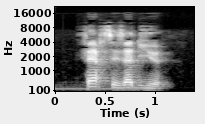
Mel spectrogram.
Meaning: to bid farewell, to bid adieu, to say goodbye
- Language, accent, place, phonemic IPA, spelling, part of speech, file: French, France, Lyon, /fɛʁ se.z‿a.djø/, faire ses adieux, verb, LL-Q150 (fra)-faire ses adieux.wav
